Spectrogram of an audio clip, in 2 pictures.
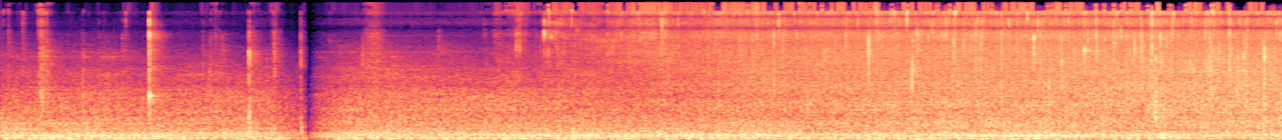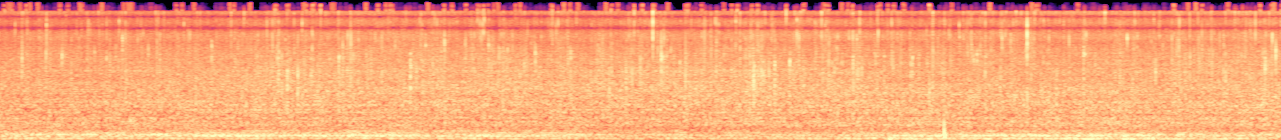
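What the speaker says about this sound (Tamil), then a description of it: "வெங்காயத்தை ஸ்லைஸ் அப்படி வெட்டி போட்டு இதை எடுத்து பொரித்து" Sliced onion fritters deep-fry in hot oil, giving a steady, dense crackling sizzle that runs throughout after a brief dip near the start, with no talking.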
